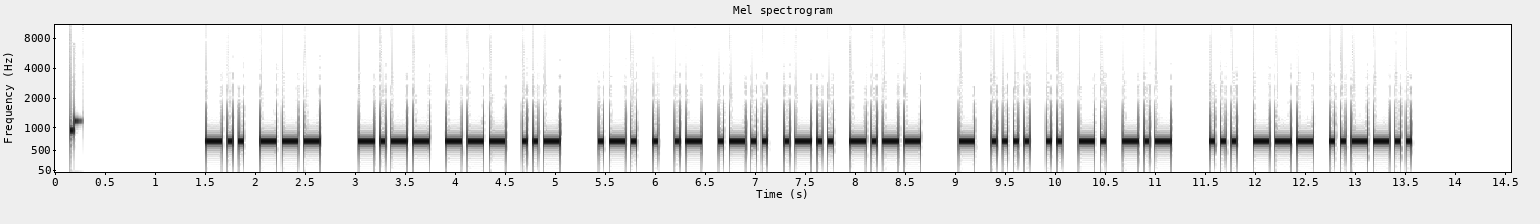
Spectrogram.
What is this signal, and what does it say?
Morse code, heard as a keyed tone, about 22 wpm, 700 Hz. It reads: DO YOU REALLY THINK SO?
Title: Sentences from Top 600 Words 22wpm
